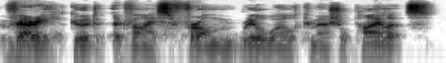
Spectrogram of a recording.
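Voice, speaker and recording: Male tech interviewee, deep register with a forward, bright edge, explaining carefully and in measured phrases. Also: steady tone, husky. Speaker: software developer being interviewed.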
